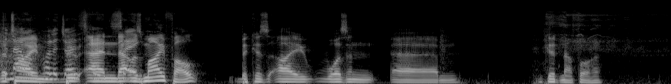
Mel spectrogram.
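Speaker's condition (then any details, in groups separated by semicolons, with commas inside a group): No condition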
